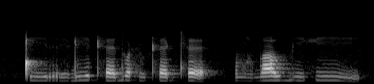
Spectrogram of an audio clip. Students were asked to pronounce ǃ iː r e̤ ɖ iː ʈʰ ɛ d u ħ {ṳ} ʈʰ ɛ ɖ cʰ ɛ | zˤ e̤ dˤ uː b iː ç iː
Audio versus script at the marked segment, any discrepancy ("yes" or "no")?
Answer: no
